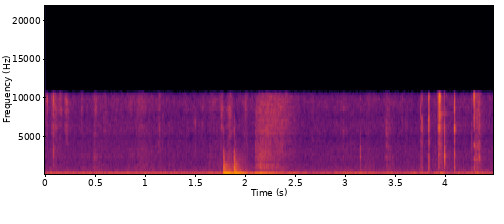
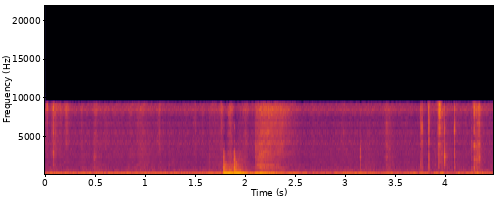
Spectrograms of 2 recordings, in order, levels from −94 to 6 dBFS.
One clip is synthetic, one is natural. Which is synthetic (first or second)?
second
